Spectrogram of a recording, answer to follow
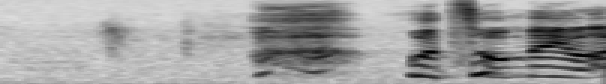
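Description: A woman crying: a sharp tearful gasp about a second in, then a shaky, wavering sob as she starts to speak through her tears.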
